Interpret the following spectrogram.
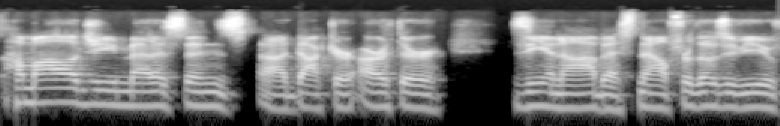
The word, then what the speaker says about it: Tzianabos: to look them up it's t-z-i-a-n-a-b-o-s but it's pronounced zeonobus so there you go i'm this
